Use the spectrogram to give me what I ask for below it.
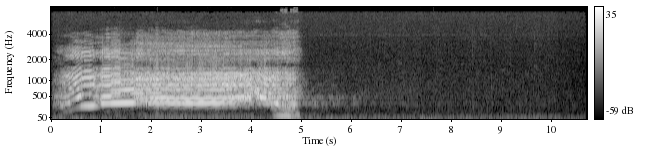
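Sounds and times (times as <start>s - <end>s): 
wildlife creature warning howl: 0.1s - 5.1s.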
